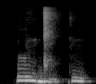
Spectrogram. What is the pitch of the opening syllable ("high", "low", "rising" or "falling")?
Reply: falling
